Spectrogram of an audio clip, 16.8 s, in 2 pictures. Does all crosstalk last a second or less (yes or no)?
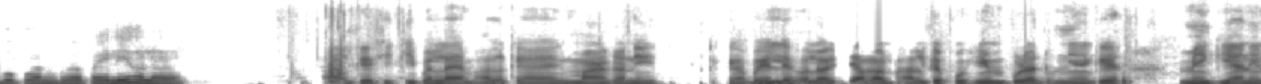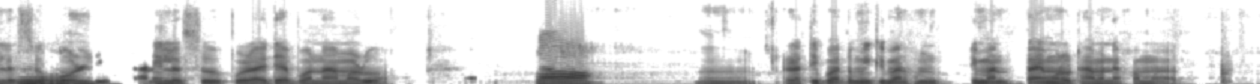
yes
